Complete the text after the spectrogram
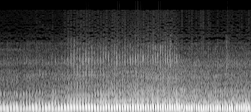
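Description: A motorcycle engine revs up briefly.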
